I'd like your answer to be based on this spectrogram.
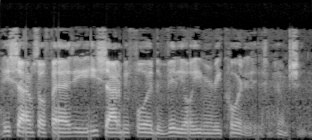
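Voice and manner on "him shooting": normal talking voice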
